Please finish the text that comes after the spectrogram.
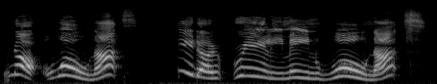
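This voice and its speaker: A woman puts on an excitable monkey for a children's story. The voice is very high and forceful. He exclaims frantically, as if unable to believe anything. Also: very slow, heavily acted. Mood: wildly excited. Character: excitable, incredulous male monkey, shrieking with glee.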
